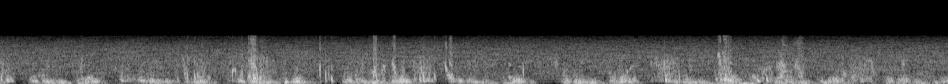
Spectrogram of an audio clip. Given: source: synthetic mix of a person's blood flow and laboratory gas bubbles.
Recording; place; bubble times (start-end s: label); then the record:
Doppler ultrasound of blood flow; precordium
0.00-0.16 s: bubbles
0.78-0.85 s: bubbles
1.14-1.44 s: bubbles
1.74-2.12 s: bubbles
2.27-2.77 s: bubbles
3.16-3.37 s: bubbles
3.47-3.59 s: bubbles
3.67-3.87 s: bubbles
3.90-4.00 s: bubbles
4.12-4.38 s: bubbles
4.42-4.58 s: bubbles
5.07-5.12 s: bubbles
5.20-5.28 s: bubbles
5.51-5.59 s: bubbles
6.09-6.41 s: bubbles
6.47-6.84 s: bubbles
7.13-7.37 s: bubbles
7.51-8.07 s: bubbles
8.33-8.77 s: bubbles
From the record:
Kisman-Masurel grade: 233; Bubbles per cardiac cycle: several, 3 to 8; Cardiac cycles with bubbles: 50 to 99%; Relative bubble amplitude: loud (0.450 to 0.775); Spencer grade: 3 (all of the cardiac periods contain showers or single bubble signals, but not dominating or overriding the cardiac motion signals); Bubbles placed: anywhere in the cardiac cycle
